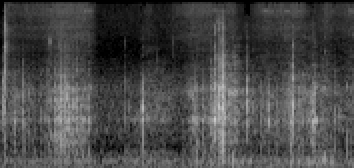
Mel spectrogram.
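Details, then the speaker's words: Cassette hand-wound on a belt-driven winder: uneven scratchy crackles and small jerks instead of smooth hiss, tape sticking and slipping, likely from a static-charged slip sheet. "can you hear this while I'm turning it the tape isn't going linear in fact it's stick in and slipping"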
